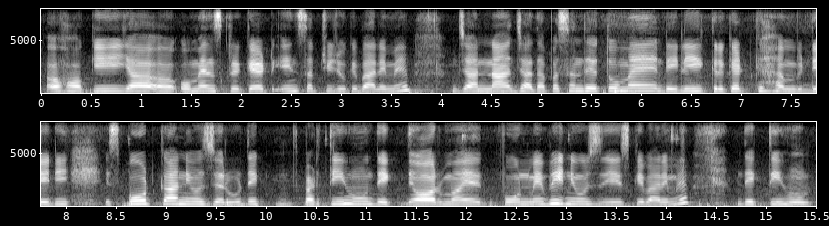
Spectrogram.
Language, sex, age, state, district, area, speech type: Hindi, female, 30-45, Uttar Pradesh, Lucknow, rural, spontaneous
